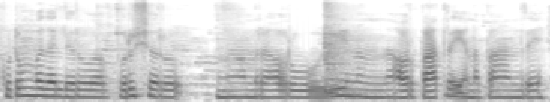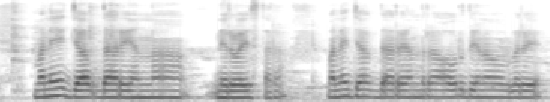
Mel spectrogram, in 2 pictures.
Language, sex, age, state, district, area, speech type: Kannada, female, 18-30, Karnataka, Dharwad, urban, spontaneous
